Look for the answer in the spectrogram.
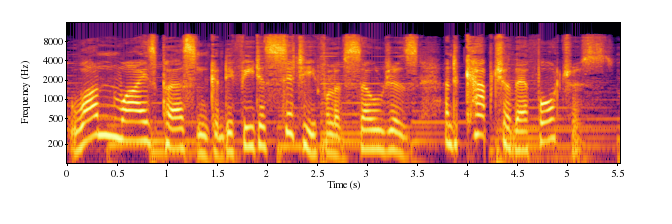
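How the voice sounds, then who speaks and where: Slow-paced narrator, medium pitch, measured scripture reading, clear instrumental music behind. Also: big pitch swings. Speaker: audio Bible reader. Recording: music bed under voice.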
